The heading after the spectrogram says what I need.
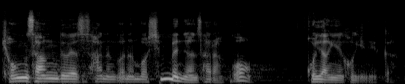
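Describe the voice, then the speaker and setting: A man's voice: mid-range voice, lively intonation, fairly quick, vocal fry, darkish tone, long reverb tail. A man in his sixties, a pastor telling stories in a sermon and asking the congregation rhetorical questions. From Chungcheong region, South Korea. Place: church sanctuary.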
